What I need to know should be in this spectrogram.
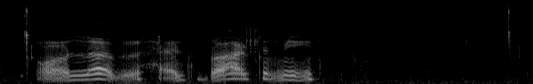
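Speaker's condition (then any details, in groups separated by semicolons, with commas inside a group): ALS; affects hands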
